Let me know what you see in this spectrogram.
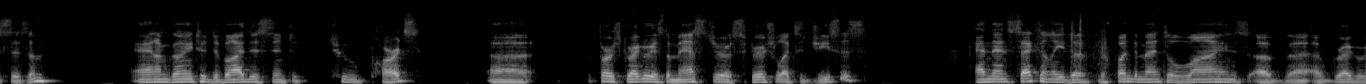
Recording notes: A webinar recording from April 7, 2020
